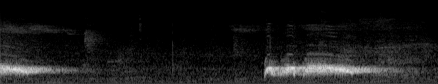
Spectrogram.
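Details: Spotted dove female used as a lure so males will coo, with the tail of one low coo, a pause of about two seconds, then a full rolling, pulsed coo.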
